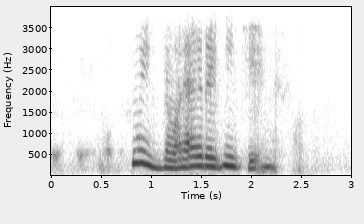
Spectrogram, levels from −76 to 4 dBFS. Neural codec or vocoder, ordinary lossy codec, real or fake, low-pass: codec, 16 kHz, 0.5 kbps, FreqCodec, larger model; Opus, 16 kbps; fake; 3.6 kHz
